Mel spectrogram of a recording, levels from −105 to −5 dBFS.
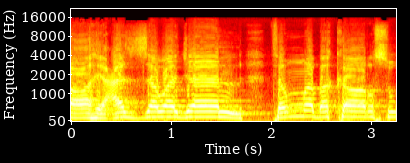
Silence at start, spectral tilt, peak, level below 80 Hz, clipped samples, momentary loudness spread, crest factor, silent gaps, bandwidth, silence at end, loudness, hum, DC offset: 0 s; -5 dB/octave; -4 dBFS; -32 dBFS; under 0.1%; 6 LU; 6 dB; none; 15.5 kHz; 0 s; -12 LUFS; none; under 0.1%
